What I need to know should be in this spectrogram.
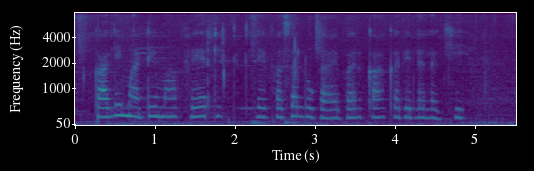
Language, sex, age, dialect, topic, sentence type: Chhattisgarhi, female, 60-100, Western/Budati/Khatahi, agriculture, question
